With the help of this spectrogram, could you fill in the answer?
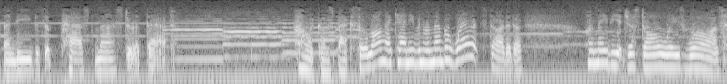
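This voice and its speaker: An actress playing an emotional, resentful young bride-to-be with an American accent in a theatrical 1970s radio drama. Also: female voice, mid-range voice, big pitch swings, normal speed. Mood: brooding, confiding. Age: young adult. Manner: intense, emphatic, theatrical. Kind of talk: 1970s radio drama acting, dialogue and confessional narration. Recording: muffled old radio broadcast, faint music.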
